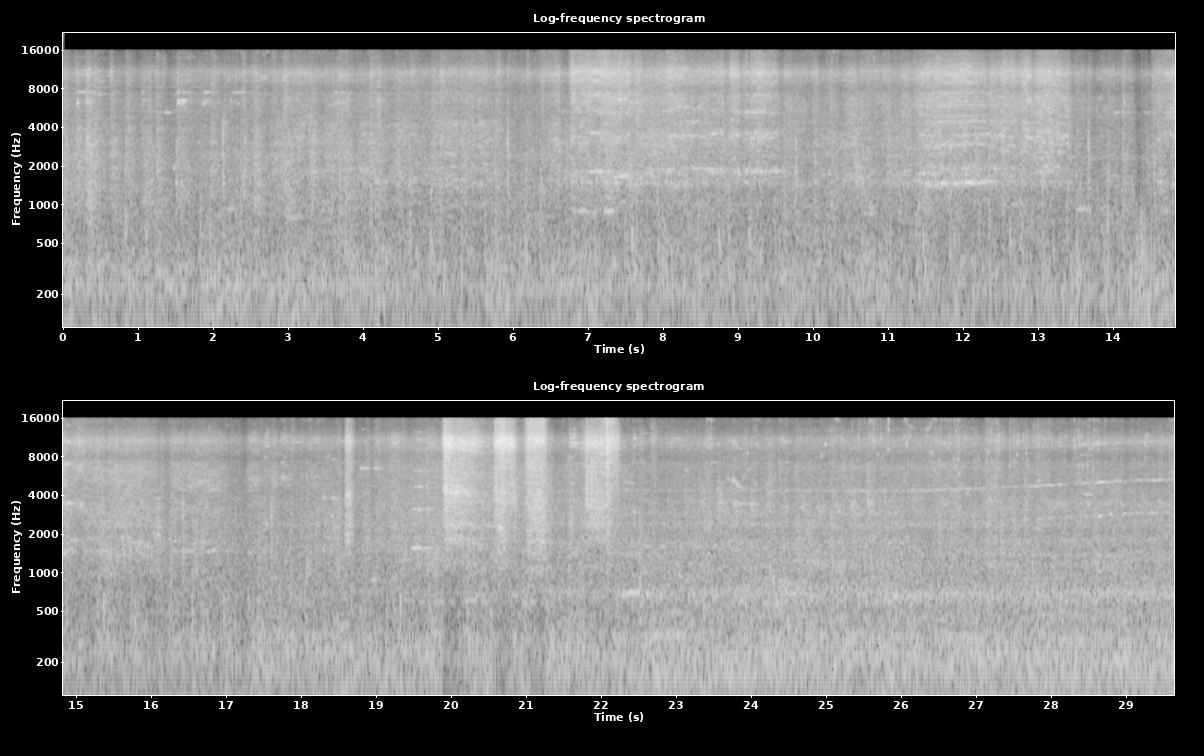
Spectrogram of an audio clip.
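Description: Loaded freight wagons rolling past with steady wheel clatter and wavering wheel squeal in the first half. About twenty seconds in come a few sharp bursts of high hiss, and a diesel locomotive's low engine rumble builds as the locomotive draws close near the end.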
